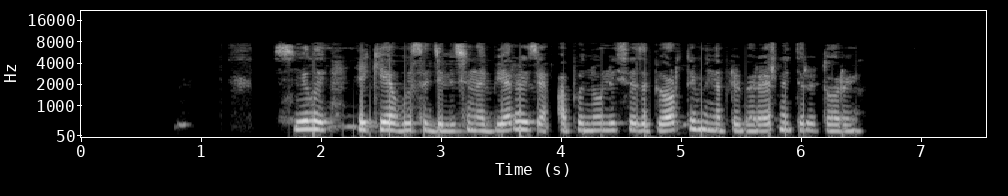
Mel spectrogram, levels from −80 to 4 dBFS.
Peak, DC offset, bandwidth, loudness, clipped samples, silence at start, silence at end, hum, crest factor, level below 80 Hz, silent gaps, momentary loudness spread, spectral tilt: -2 dBFS; under 0.1%; 8 kHz; -18 LUFS; under 0.1%; 0.8 s; 1.05 s; none; 18 dB; -54 dBFS; 0.94-1.15 s, 1.46-1.61 s; 9 LU; -4 dB/octave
